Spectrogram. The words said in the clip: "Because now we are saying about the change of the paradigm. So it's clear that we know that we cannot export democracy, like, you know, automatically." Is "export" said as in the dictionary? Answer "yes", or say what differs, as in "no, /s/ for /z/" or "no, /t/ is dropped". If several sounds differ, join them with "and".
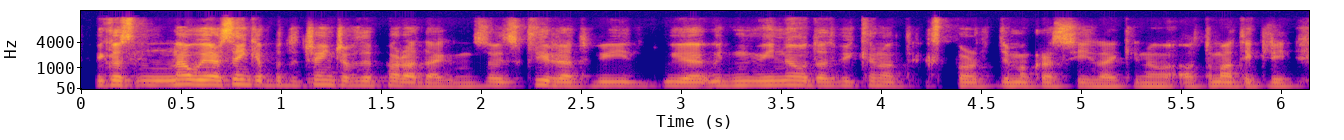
yes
